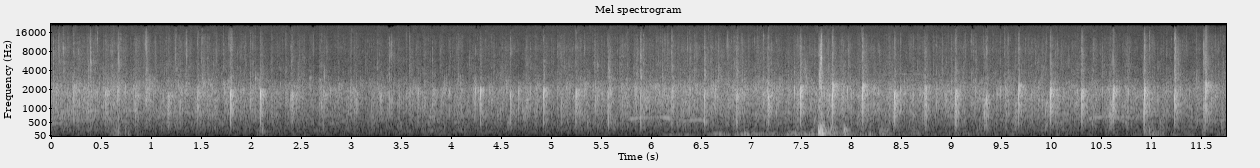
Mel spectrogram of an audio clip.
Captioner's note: applause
